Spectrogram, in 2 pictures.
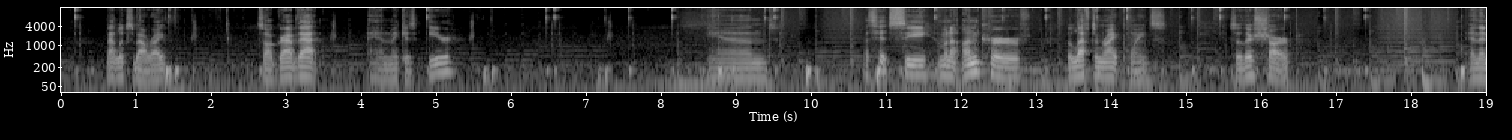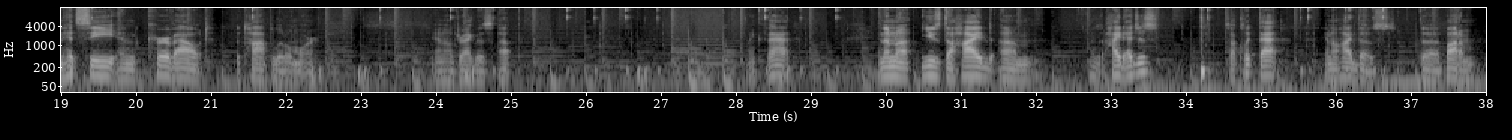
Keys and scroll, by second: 2.4 super+z, 5.6 t, 7.1 t, 8.8 t, 9.9 c, 19.0 c, 22.3 t, 24.4 t, 26.7 t, 28.6 t.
